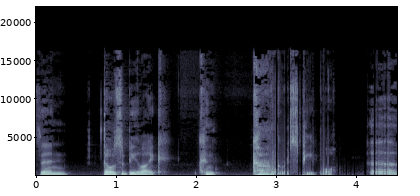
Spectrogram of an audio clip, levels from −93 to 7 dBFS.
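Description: From 2.91 s to 4.41 s the processor falls behind and misses buffer deadline after deadline, a pattern that fits buffers of around 10 ms, with roughly seventy going unfilled across that stretch. This is processor overload crackle. Each missed buffer drops out as a short, hard-edged gap of silence cut into the speech, and strung together they form a gritty, tearing crackle over the last second and a half. It stops at 4.41 s as the load eases.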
